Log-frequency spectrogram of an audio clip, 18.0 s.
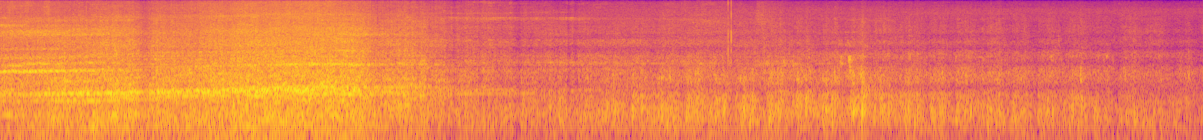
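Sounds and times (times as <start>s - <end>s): distant rail rumble: 0.0s - 18.0s.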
